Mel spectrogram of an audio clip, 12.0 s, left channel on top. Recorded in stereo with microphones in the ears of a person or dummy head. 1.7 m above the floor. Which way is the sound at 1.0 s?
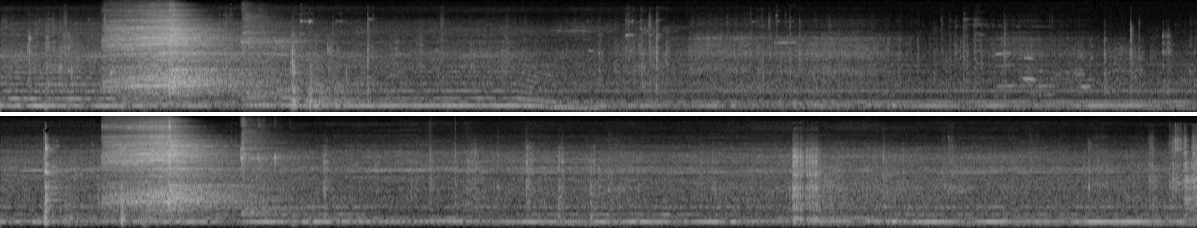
15° right (ahead or behind).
